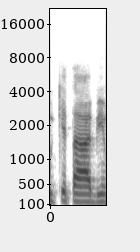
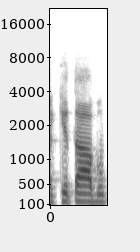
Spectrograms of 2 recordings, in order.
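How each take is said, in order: First: किताबी ending in an "ee" sound instead of u; wrong ending. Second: किताब said as "kitaabu", ending in a short u; correct Arabic ending. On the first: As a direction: show the mistake, closing किताबी on -ee. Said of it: "किताबी मत पढ़ना". (किताबी के अंत में "ई" की ग़लत आवाज़) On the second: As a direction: finish किताब on a clear -u sound. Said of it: "किताब को किताबी मत पढ़ना". (किताब के अंत में छोटा "उ") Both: Shown as a demonstration.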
